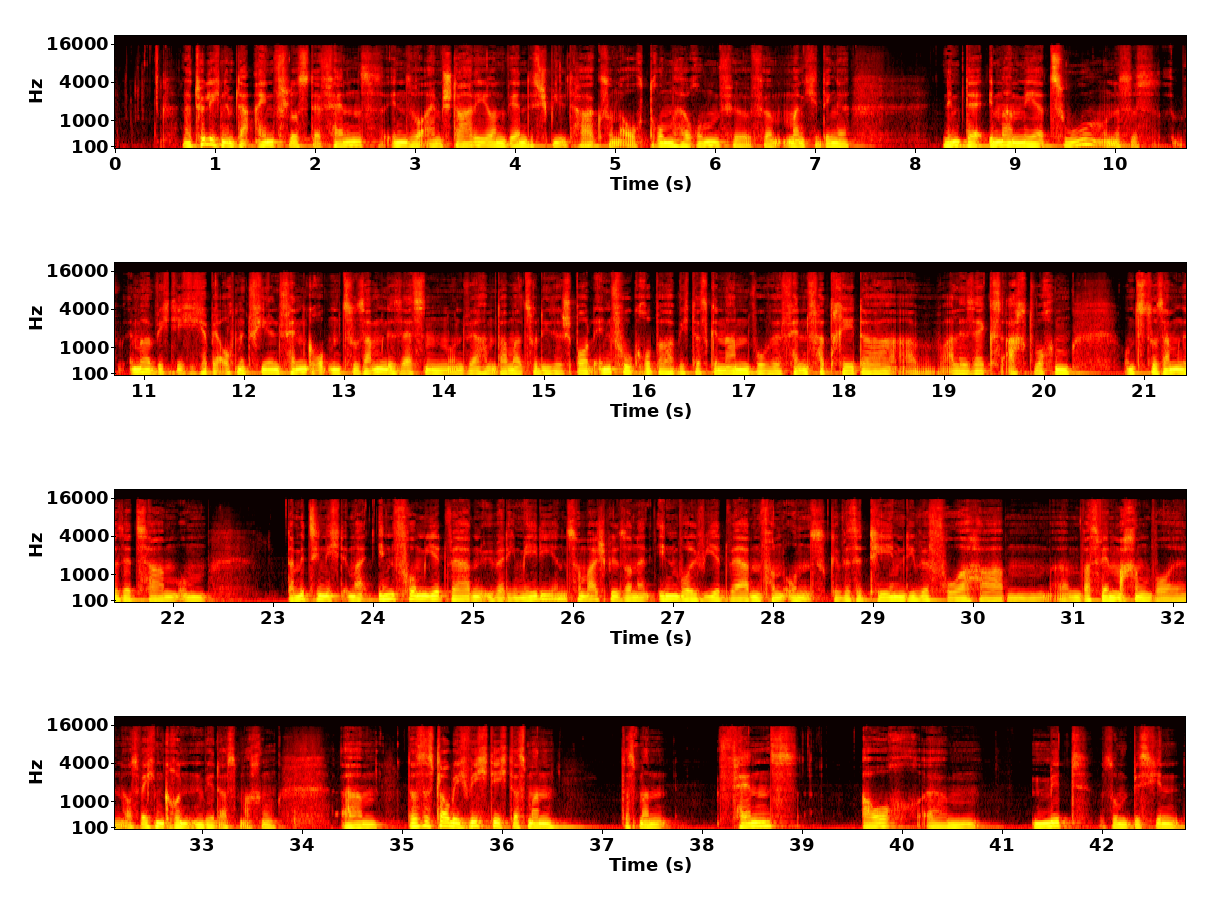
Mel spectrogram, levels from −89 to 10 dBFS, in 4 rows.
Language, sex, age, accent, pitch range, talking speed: German, male, 50-69, German, 105-120 Hz, 145 wpm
